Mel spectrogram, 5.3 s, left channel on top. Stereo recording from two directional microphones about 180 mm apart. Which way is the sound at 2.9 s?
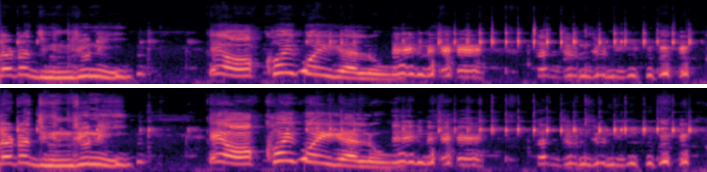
55° right (ahead or behind).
